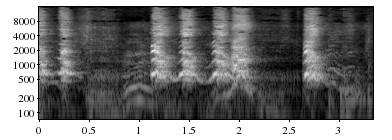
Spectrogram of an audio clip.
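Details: Whippet barking after taking a play game too far: about six sharp, harmonic barks in quick bursts, some paired, with low grumbling whines between them and faint speech.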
